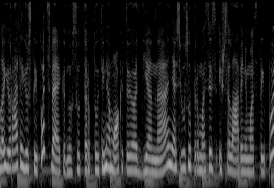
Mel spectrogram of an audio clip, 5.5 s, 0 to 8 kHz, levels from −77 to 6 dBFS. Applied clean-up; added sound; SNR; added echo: none; none; none; none.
